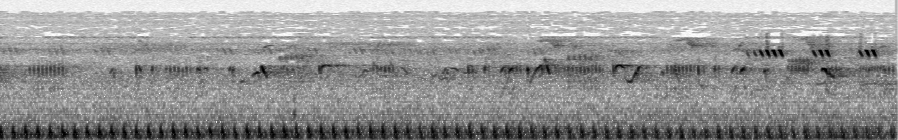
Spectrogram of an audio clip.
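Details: Adult drongo kept for breeding utters a stream of quick chattering notes and short slurs, ending in bright paired high notes, over a constant low pulsing hum.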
